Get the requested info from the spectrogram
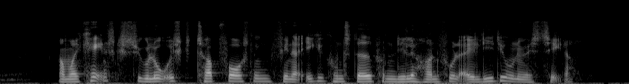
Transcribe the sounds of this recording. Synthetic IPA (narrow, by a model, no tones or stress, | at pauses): ɑ̈məʁikʰɛ̰ːnsɡ̥sykʰo̝lo̝̰ːisɡ̥t͡sʰɒ̽b̥fɒːsɡ̥ne̝ŋfe̝n̰ɐʔe̝ɡ̥əkʰɔ̽nsd̥eð̞ˠpʰɒ̽d̥en̩liləɦɒ̽nfulʔæelid̥əuniʋæɐsi̥t͡sʰe̝̰ːd̥ɐ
